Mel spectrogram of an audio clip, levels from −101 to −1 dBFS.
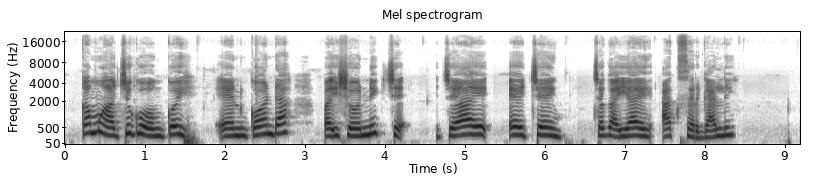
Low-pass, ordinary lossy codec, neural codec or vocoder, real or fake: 19.8 kHz; none; none; real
